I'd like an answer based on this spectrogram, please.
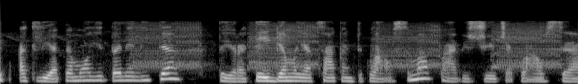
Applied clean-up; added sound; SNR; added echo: none; Bird; 16 dB; none.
